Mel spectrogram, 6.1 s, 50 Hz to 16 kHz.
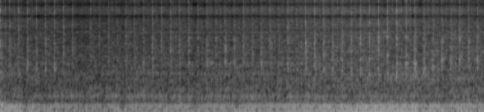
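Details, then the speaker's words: VW Golf MK2 GTI, EV engine with K-Jet injection, running before a rebuild: a fast, fairly even ticking puff over the exhaust note, about three per second, a strange exhaust noise from a burst exhaust. "Bon, éteint. On entend un petit bruit d'échappement bizarre."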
